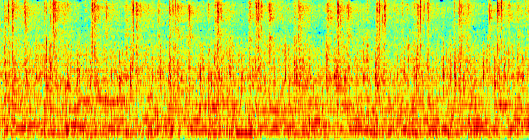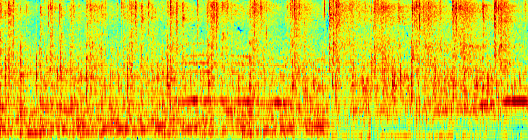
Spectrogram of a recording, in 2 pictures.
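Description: Korean traditional drum ensemble striking barrel drums (buk) in a dense pattern over a held chord of steady tones. The chord drops out near the end while the drumming continues.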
